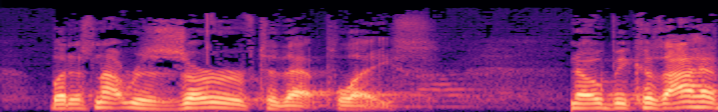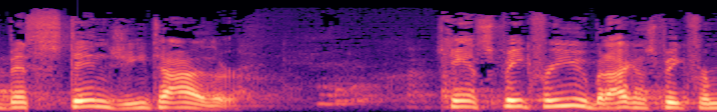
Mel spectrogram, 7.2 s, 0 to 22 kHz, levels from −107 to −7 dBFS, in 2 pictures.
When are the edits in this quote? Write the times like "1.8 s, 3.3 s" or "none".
2.9 s, 3.7 s, 5.8 s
